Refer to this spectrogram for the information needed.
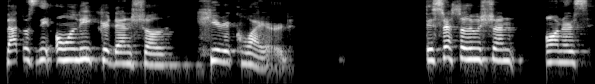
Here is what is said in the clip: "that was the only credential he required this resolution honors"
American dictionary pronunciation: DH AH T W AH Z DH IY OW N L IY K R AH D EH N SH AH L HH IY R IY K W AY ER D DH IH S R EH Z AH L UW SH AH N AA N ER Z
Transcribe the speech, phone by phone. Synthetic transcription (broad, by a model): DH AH T W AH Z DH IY OW N L IY K R AH D EH N SH AH L HH IY R IY K W AY ER D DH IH S R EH S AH L UW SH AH N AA N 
